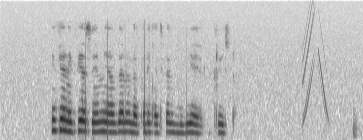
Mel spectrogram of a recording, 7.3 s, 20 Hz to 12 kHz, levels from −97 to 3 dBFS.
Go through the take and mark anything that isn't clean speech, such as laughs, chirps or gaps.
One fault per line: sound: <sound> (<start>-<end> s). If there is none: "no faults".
sound: chirp (6.0-6.6 s)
